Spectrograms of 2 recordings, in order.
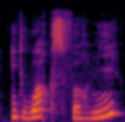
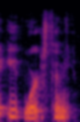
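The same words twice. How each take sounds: First: Slow, full 'or' in WORKS and FOR; over-literal 'it wORks fOR me'; unreduced wrong pronunciation. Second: FOR reduced to 'fuh', WORKS as 'wurks'; natural linked model with weak FOR; correct reduced form. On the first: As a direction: pronounce every O and R in WORKS FOR, rising on ME. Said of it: "on dit pas". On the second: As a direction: say 'it wurks fuh me'. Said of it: "c'est réduit". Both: Shown as a demonstration.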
